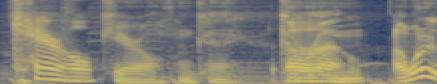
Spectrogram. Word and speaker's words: Carroll: How do you pronounce? Carol.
